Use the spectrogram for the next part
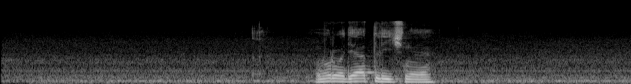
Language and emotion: Russian, positive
